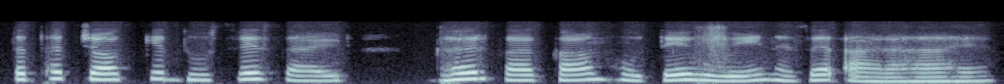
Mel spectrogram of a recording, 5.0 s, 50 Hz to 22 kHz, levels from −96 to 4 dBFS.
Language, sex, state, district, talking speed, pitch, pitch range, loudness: Hindi, female, Uttar Pradesh, Lalitpur, 165 wpm, 250 Hz, 225-275 Hz, -17 LUFS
